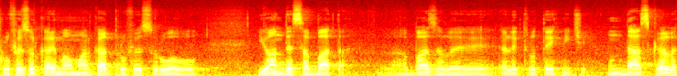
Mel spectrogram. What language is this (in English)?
Romanian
